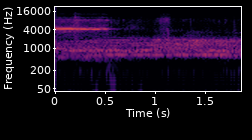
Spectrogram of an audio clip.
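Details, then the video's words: A pack of coyotes howls in the distance in the Alabama woods after dark, a blended chorus of wavering, high-pitched voices heard during a deer hunt; "I don't know if y'all can hear that, but that's coyotes." "I don't know if y'all can hear that, but that's coyotes."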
